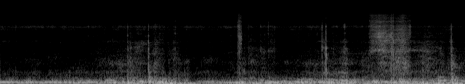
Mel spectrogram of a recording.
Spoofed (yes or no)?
yes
